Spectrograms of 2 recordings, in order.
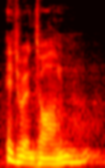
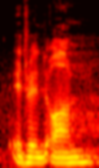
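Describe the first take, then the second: No difference in how they are said.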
